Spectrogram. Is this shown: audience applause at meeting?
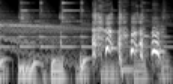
no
